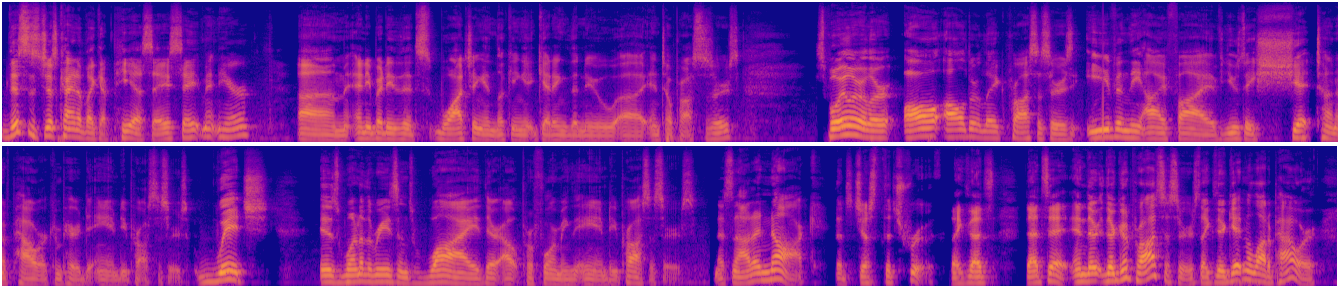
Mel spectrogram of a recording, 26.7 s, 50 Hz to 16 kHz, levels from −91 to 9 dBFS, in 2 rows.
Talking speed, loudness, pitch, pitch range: 175 wpm, -25 LUFS, 115 Hz, 100-140 Hz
